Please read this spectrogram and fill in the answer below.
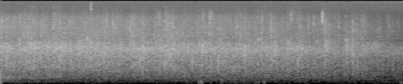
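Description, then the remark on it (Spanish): A crowd applauds steadily for the Lord Jesus, a dense wash of many hands clapping that holds strong for several seconds and eases slightly toward the end. “Dele ese aplauso fuerte al Señor Jesús.”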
